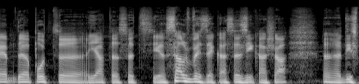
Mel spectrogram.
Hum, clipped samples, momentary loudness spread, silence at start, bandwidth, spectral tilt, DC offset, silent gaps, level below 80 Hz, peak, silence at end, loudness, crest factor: none; under 0.1%; 6 LU; 0 s; 16 kHz; -4 dB/octave; under 0.1%; none; -36 dBFS; -2 dBFS; 0 s; -16 LUFS; 14 dB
